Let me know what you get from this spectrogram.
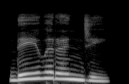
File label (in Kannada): "ದೇವರಂಜಿ", Kannada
